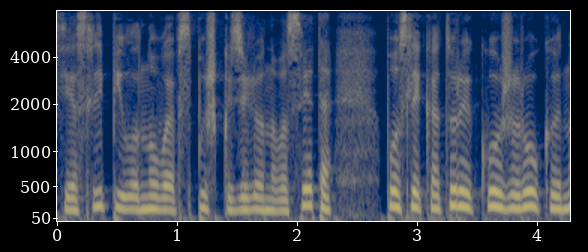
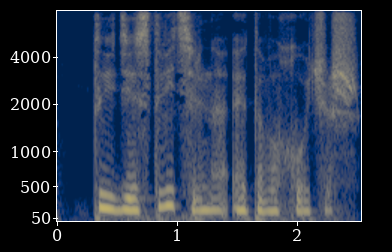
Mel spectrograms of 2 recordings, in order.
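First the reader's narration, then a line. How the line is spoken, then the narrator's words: Hoarse whisper. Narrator (Russian): хрипло прошептал Алером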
